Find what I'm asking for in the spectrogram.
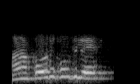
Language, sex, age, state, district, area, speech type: Odia, female, 60+, Odisha, Angul, rural, conversation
